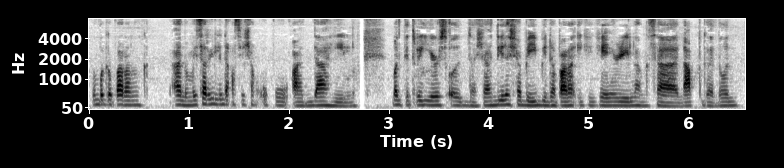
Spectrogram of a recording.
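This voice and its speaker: A woman's voice: rumbling low, fairly even intonation, quick pace, a little mellow, slightly rough. A young woman vlogging from a hotel room, telling a rambling, chatty story with lots of fillers. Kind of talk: casual storytelling vlog.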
